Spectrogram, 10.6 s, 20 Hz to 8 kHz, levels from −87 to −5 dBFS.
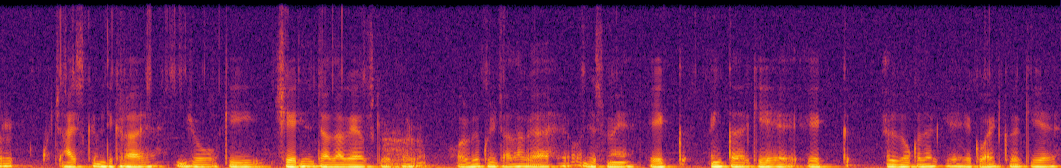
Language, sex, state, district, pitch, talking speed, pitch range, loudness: Hindi, male, Bihar, Araria, 105 Hz, 200 wpm, 100-110 Hz, -16 LUFS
